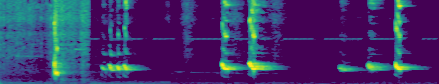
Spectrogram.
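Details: Sooty-headed bulbul song in the fighting style, played as a lure to make lazy caged bulbuls sing: sharp, bright notes with falling tails, given singly and in pairs, separated by pauses. A brief clatter near the start.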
